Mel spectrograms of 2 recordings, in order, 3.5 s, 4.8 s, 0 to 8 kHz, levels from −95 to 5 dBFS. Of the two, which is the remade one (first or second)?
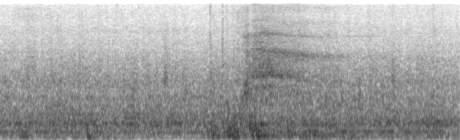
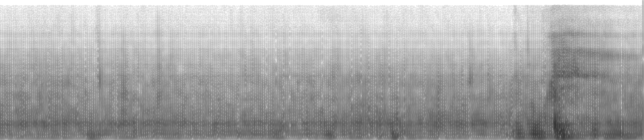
second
